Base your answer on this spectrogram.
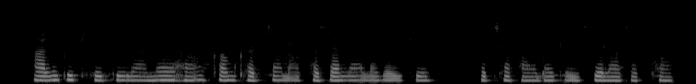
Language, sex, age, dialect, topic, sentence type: Chhattisgarhi, female, 25-30, Northern/Bhandar, agriculture, question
